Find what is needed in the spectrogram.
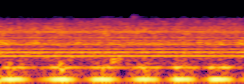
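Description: A steady low electrical hum that swells and fades about twice a second.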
